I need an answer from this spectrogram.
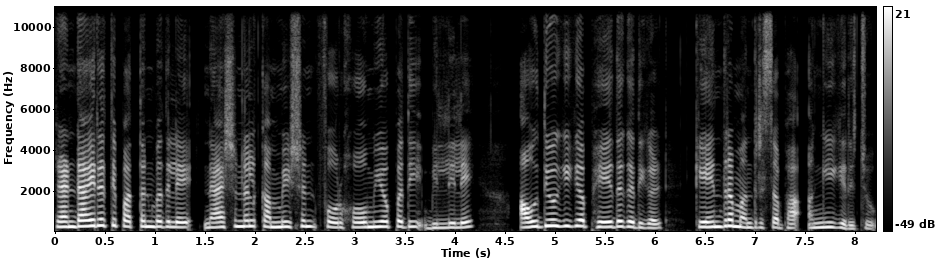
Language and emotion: Malayalam, neutral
